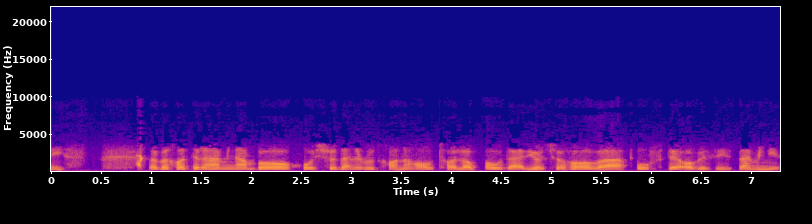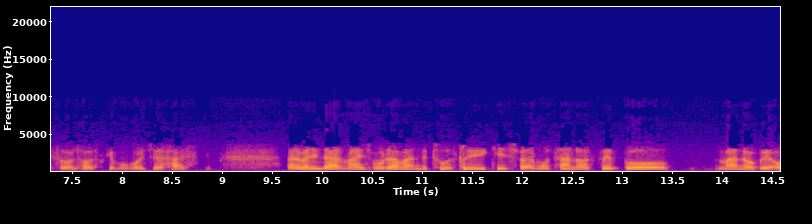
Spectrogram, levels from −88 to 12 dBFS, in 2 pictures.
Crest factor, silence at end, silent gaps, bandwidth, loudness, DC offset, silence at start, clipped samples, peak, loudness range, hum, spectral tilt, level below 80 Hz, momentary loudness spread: 18 dB; 0 s; none; 4.6 kHz; -17 LUFS; under 0.1%; 0 s; under 0.1%; 0 dBFS; 5 LU; none; -6 dB/octave; -54 dBFS; 13 LU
